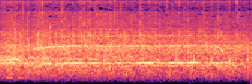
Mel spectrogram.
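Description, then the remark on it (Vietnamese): A crowd applauds steadily throughout, dense clapping at a constant loud level with a faint whistle-like tone running underneath and a murmur of voices mixed in. “hãy vỗ tay lớn lớn cái tôi cảm ơn cái người đó”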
